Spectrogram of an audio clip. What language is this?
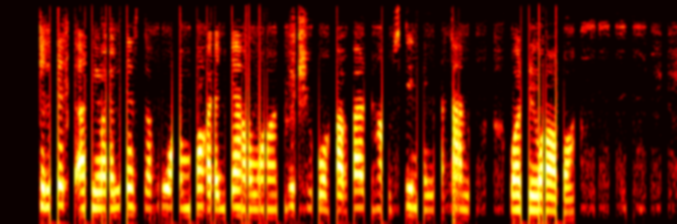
Swahili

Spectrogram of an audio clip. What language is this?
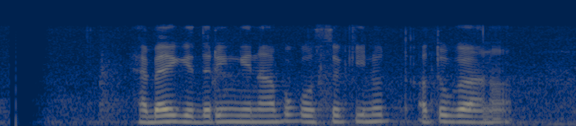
Sinhala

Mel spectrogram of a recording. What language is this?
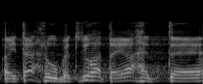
Estonian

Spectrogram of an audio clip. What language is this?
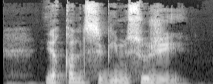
Kabyle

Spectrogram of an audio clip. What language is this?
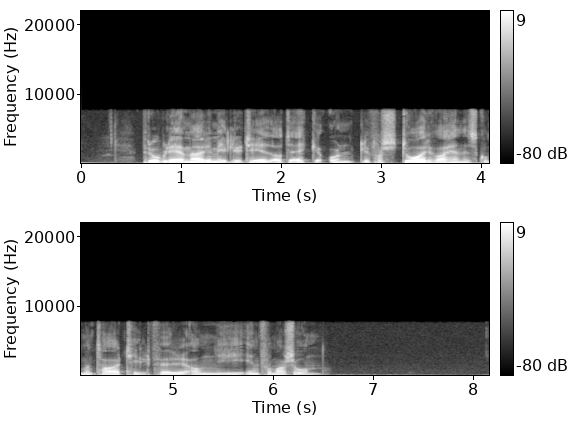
Norwegian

